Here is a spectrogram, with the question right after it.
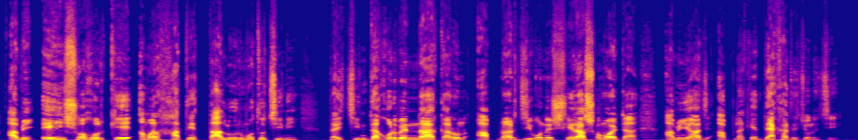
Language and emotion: Bengali, happy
